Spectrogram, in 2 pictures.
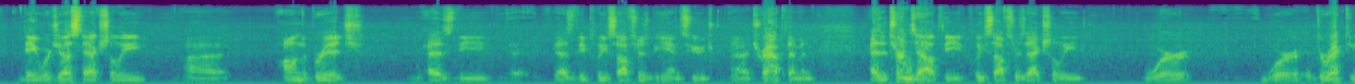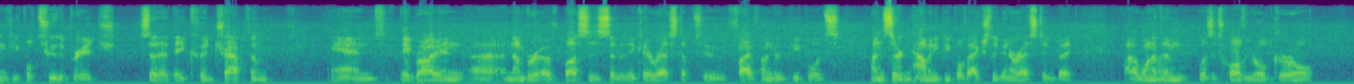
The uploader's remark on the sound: Live from Occupy Wall St. Zuccotti Park.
